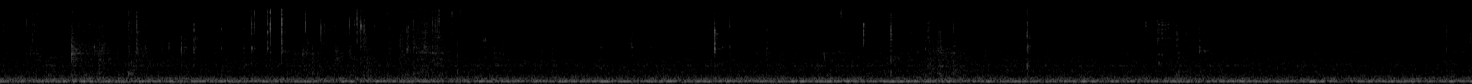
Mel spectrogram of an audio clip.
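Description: A metal utility knife blade scrapes the face of a solid green bar of soap that is scored in a fine grid and held in the hand, crumbling off small soap cubes. The sound is quiet, dense crisp crackling and crunching with bright ticks, over a steady low hum.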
